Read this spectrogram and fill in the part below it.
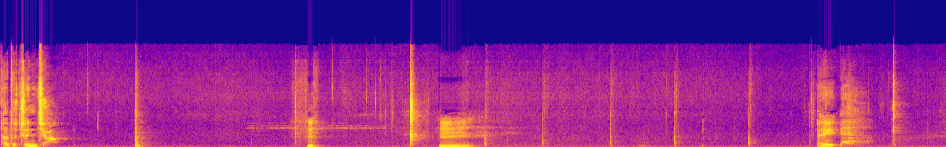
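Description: A man speaks briefly in short bursts, close by.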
